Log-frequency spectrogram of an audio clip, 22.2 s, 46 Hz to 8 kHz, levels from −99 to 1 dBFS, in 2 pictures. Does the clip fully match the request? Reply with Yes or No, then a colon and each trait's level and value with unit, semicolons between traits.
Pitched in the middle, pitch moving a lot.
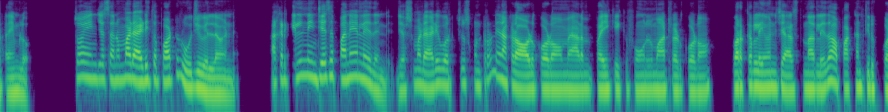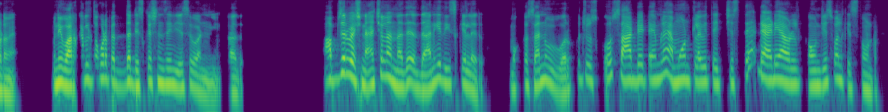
Yes: medium, 160 Hz; wide, 6.8 semitones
